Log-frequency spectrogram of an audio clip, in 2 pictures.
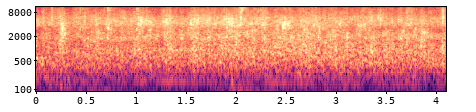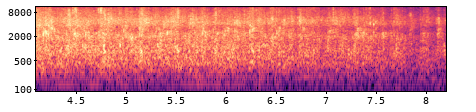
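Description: A worship audience applauds God, a dense crowd of clapping that continues steadily for several seconds before tapering slightly toward the end.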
